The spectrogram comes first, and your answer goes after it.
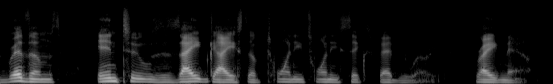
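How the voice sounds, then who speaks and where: A man speaks with a New York accent at a fairly slow pace. His tone is animated, with big swings in loudness. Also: medium pitch for a man, dry, close sound with no echo, very clean recording, silent background. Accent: New York area American. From New Jersey, Jersey City. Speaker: playwright and poet. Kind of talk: casual chat.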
